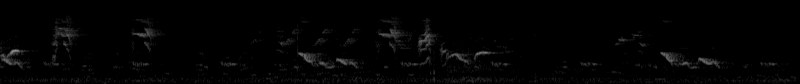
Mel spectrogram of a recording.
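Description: Small birds chirping in several short runs of quick, sweeping notes.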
